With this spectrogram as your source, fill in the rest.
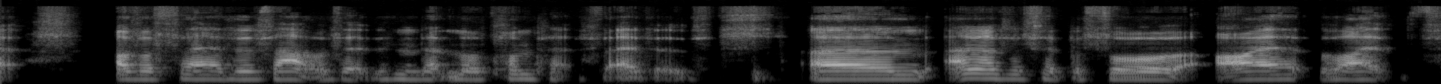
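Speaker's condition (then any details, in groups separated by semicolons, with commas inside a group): Tongue cancer, tongue removed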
